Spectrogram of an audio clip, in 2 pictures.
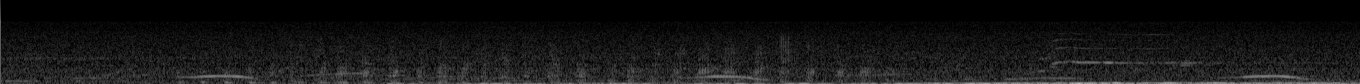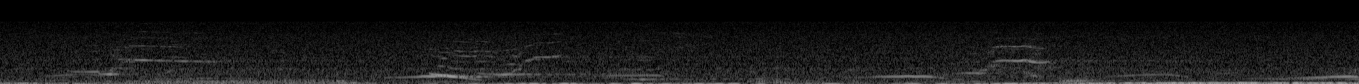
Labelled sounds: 10.5	11.3	humpback whale, 0.93 to 4.4 kHz
14.8	15.8	humpback whale, 0.99 to 4.7 kHz
18.1	18.5	humpback whale, 1.3 to 1.9 kHz
18.8	19.2	humpback whale, 1.1 to 2.9 kHz
23.5	24.2	humpback whale, 0.96 to 2.4 kHz

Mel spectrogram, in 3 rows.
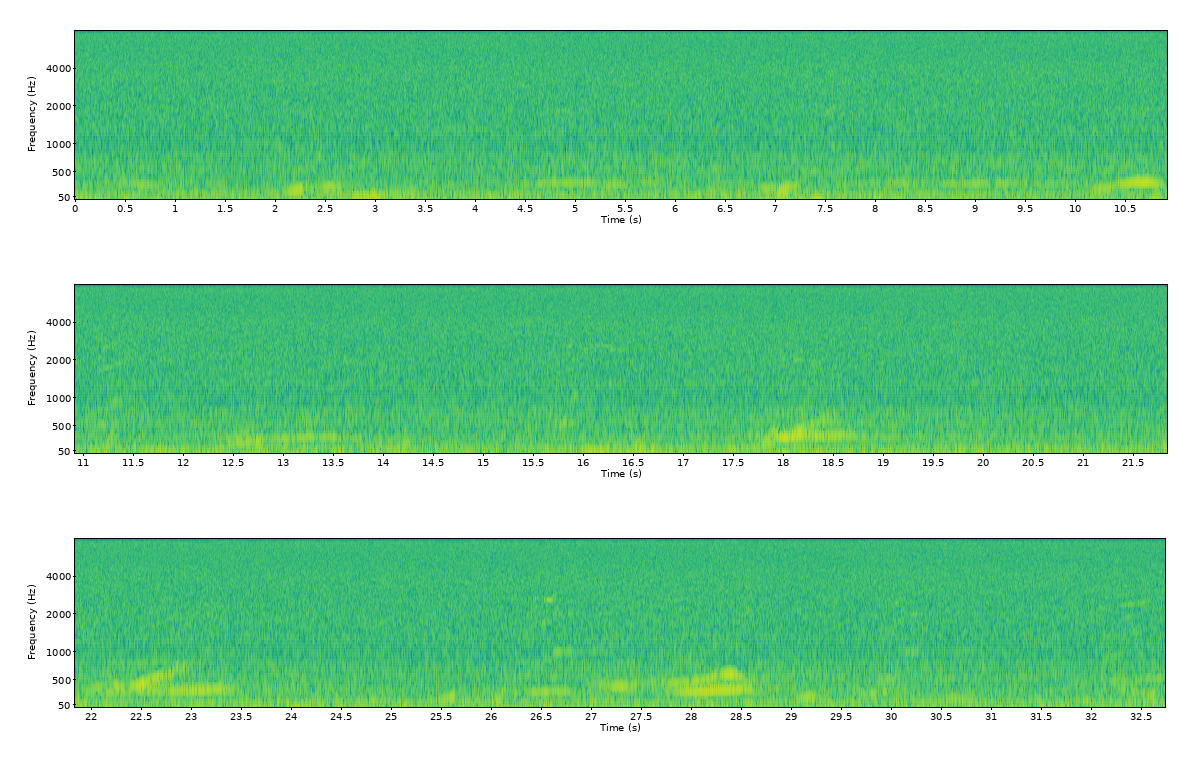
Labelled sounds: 26.6	26.9	humpback whale, 0.93 to 1.1 kHz
32.3	32.6	humpback whale, 2.3 to 2.6 kHz

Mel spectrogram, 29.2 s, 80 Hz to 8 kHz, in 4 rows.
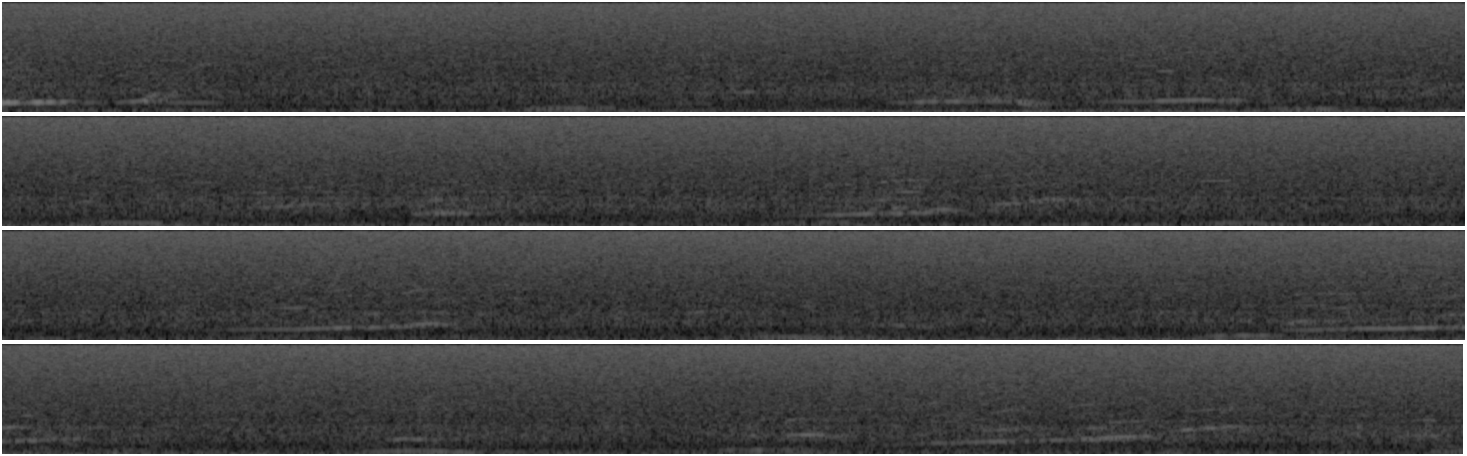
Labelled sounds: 11.7	12.0	humpback whale, 1.3 to 1.5 kHz

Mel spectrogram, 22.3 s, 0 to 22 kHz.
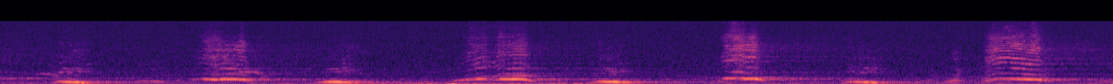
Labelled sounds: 4.0	5.0	humpback whale, 1.2 to 2.5 kHz
9.3	10.6	humpback whale, 0.80 to 3.7 kHz
14.4	15.2	humpback whale, 0.80 to 3.7 kHz
19.6	20.9	humpback whale, 0.86 to 6.1 kHz

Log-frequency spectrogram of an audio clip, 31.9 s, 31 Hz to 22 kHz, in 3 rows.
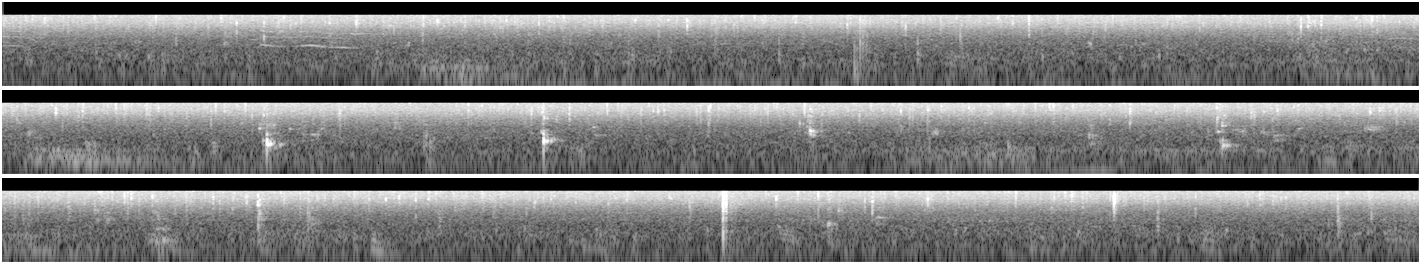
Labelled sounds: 10.4	10.6	killer whale, Bigg's (transient), 1.2 to 1.3 kHz

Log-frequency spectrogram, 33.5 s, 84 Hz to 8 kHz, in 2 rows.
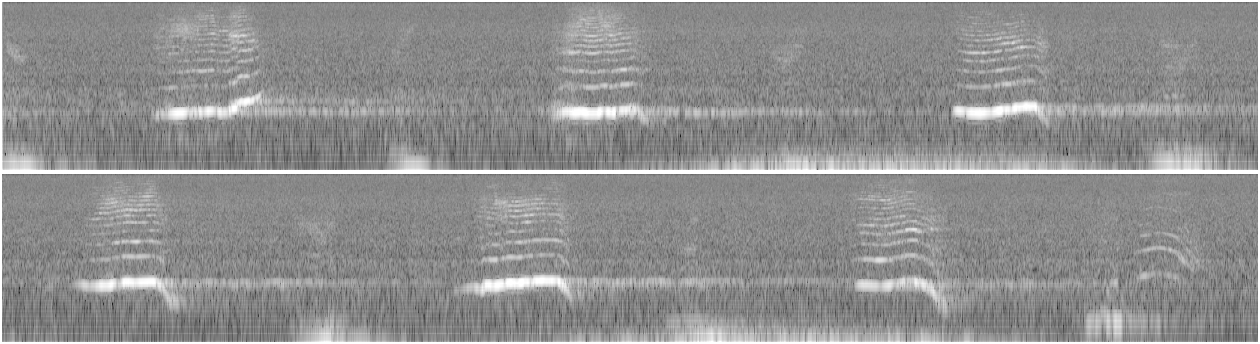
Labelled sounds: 0.1	0.4	humpback whale, 1.7 to 2.3 kHz
2.2	3.5	humpback whale, 0.83 to 5.5 kHz
7.4	8.5	humpback whale, 0.80 to 6.2 kHz
12.7	13.8	humpback whale, 0.80 to 4.7 kHz
17.8	18.8	humpback whale, 0.80 to 6.1 kHz
23.1	24.2	humpback whale, 0.80 to 5.4 kHz
28.1	29.1	humpback whale, 0.80 to 4.9 kHz
31.8	32.6	humpback whale, 0.80 to 1.7 kHz

